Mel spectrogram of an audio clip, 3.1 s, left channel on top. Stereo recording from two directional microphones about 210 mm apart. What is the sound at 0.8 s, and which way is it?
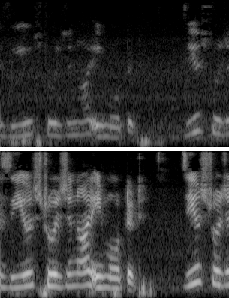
Speech, 50° right (ahead or behind).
